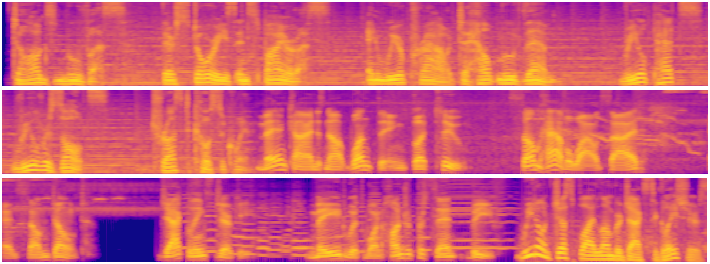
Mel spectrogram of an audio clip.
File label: Commercial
